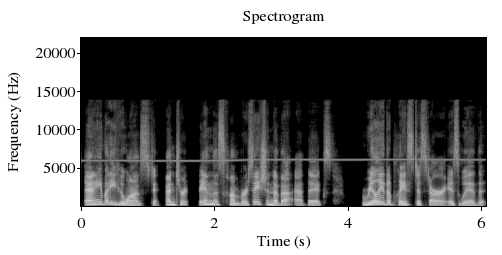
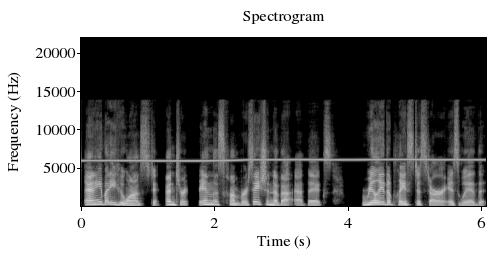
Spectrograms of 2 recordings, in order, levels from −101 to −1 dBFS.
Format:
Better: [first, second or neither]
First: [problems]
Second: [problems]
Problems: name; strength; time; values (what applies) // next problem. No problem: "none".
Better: first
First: high-pitched whine; faint; throughout; 6 kHz, 25 dB below the speech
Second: high-pitched whine; loud; throughout; 6 kHz, 8 dB below the speech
